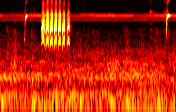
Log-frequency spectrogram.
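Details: Young great tit singing a lot in the rolling 'ngerol' style, used as a lure to set kept birds singing: one fast buzzy burst of about seven pulses, flanked by brief sharp high chips over a steady high whine.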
